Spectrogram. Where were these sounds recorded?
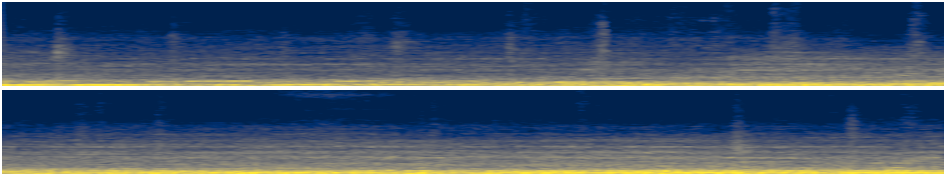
on a subway train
